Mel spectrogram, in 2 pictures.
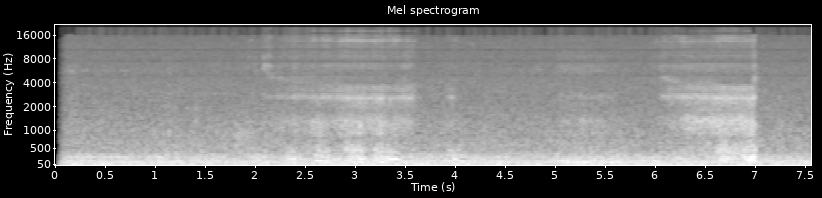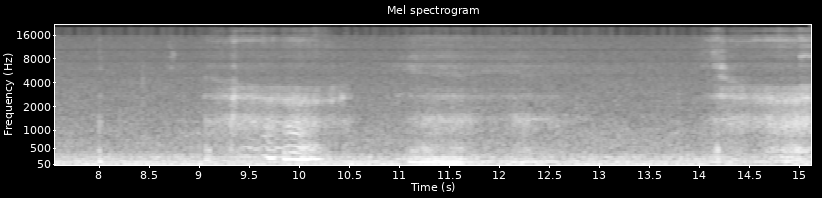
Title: Snoring Doggo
